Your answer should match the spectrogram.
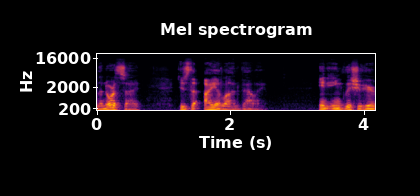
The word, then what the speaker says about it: Ayalon: the valleys on the north side is the Ayalon Valley in English you hear pronounce the aijalon or a Jalan Valley but the correct Hebrew pronunciation is the aisle on Valley it is the biggest and the widest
